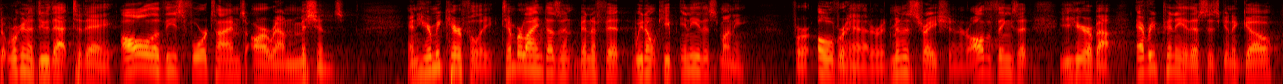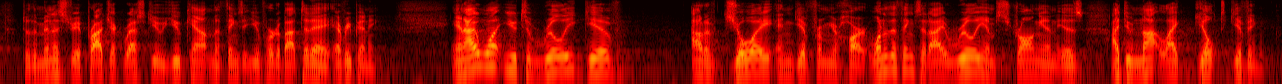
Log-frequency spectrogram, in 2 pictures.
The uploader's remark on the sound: at Timberline Church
